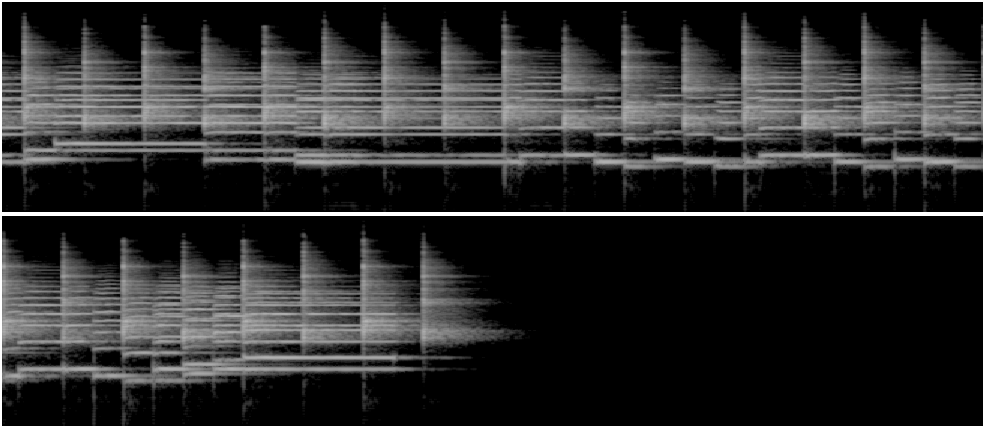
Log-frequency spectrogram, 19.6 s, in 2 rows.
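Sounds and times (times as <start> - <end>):
B-flat trumpet playing at slower tempo: 0.0 - 14.0.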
